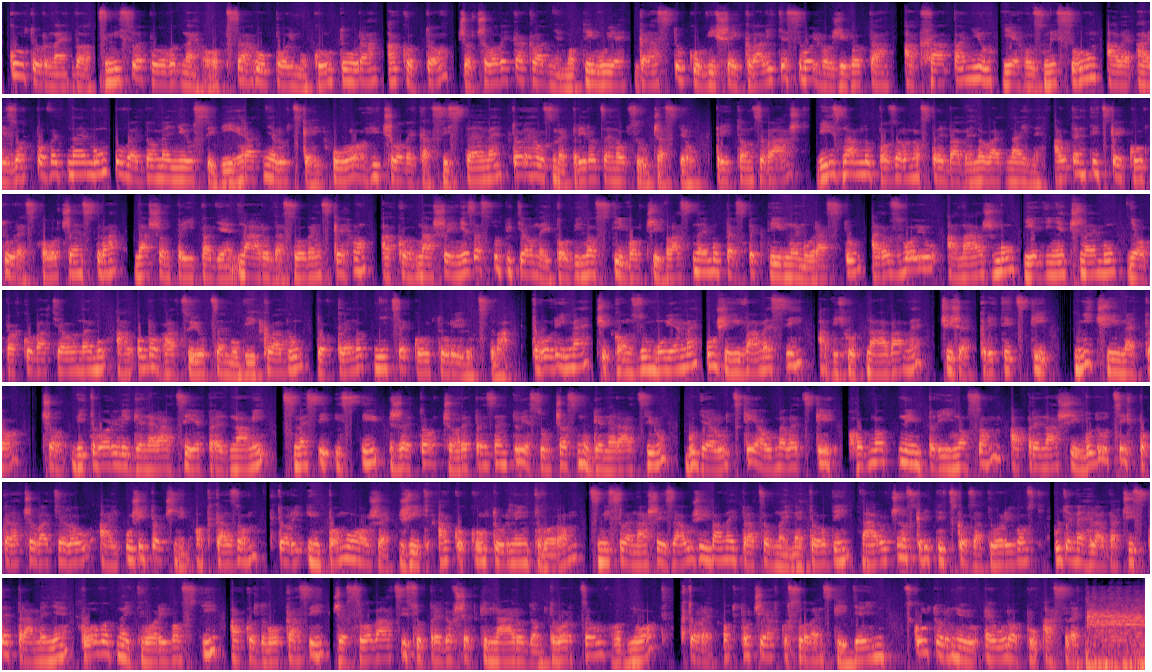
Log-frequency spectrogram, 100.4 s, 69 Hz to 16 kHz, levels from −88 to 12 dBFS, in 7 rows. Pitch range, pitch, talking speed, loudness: 125-165 Hz, 140 Hz, 95 wpm, -18 LUFS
